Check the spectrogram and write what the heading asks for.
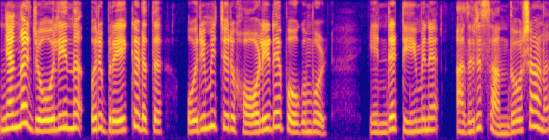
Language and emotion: Malayalam, happy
